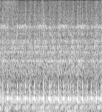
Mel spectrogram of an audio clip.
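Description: An arriving motorcycle's engine runs with a steady, buzzing putter, even in loudness throughout, with a faint rhythmic pulsing and no voices.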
